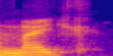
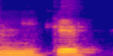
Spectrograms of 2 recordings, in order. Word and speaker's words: Nike: vez que veamos esto, se lo voy a pronunciar como Nike, no Nike, sino Nike.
